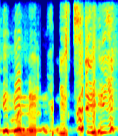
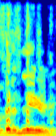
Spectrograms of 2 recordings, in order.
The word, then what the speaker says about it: Manieres: I'm a Maniere, yeah. All right, that's how Monterey. everybody listening right now. You got to Yeah. start saying I'm on Manieres. All Come right, on. Maniere rhymes with more stuff.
